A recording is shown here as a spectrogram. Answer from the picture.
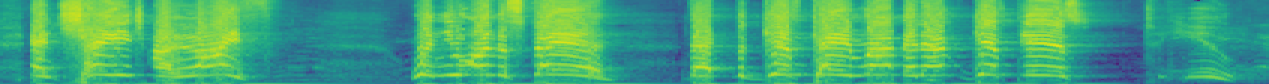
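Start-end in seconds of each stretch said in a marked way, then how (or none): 0.2-1.9 loud, high cry with tears of joy. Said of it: "I got tears in my eyes".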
